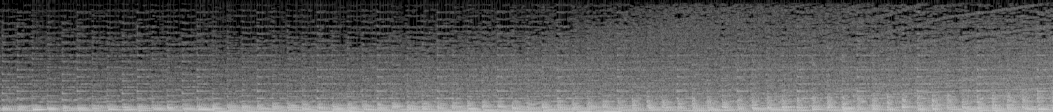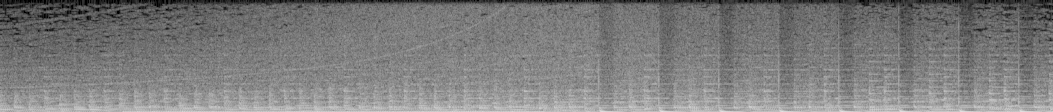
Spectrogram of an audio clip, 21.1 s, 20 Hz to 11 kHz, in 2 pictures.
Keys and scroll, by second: 0.0-0.1 typing, 0.7 Return, 4.8-5.6 typing.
